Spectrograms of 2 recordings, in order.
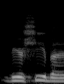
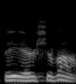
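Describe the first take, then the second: First: It is said like beer-shee-ba. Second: It is said like beh-er sheh-va.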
